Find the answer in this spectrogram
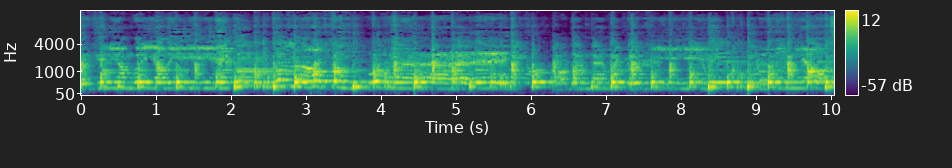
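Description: Uzbek (Khorezmian) folk music: a doira frame drum struck in a steady rhythm of sharp hand strokes, accompanying a plucked long-necked tar, with a man singing along.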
